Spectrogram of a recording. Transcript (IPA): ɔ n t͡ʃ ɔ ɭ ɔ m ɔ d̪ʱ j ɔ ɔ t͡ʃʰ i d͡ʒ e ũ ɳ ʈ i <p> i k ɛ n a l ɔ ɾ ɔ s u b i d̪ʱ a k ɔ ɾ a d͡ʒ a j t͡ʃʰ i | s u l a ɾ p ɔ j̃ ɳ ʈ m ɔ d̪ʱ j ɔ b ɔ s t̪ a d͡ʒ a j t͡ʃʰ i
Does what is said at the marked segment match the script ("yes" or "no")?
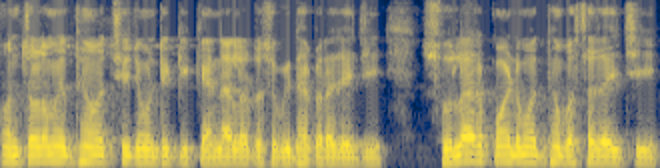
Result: no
